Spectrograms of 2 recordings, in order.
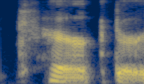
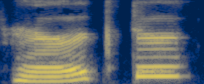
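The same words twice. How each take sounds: First: The word begins with a k sound. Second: The word begins with a ch sound. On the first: The speaker calls it right. "it's just going to make the normal C sound" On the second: The speaker calls it wrong. "C H can sometimes sound like ch like a ch sound"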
